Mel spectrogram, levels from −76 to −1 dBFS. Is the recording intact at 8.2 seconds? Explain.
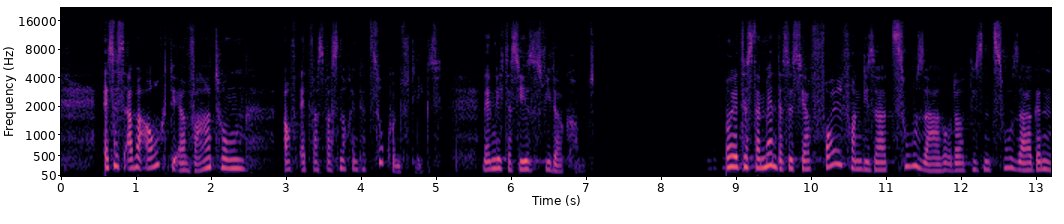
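No, 8.2 seconds falls inside an audio dropout to a faint residue running from 7.1 to 8.88 s, so about 1.78 s of the sound is missing. The signal cuts out abruptly instead of fading, leaving only a faint sound roughly 30 dB below its normal level, then snaps back. The likely cause is the feed being lost for a moment while the path after the break stayed live.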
